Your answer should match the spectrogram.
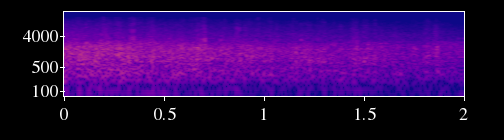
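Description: Audience applause, fading steadily away.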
